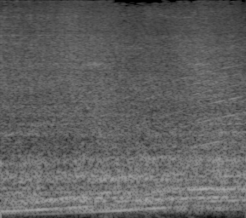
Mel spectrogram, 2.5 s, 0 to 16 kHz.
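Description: Supercharged 6.2-litre V8 of a 2015 Dodge Charger SRT Hellcat revving, its pitch climbing twice in quick succession.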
